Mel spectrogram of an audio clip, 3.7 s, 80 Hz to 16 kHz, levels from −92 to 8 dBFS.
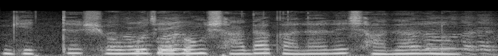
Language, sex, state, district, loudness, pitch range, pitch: Bengali, female, West Bengal, Cooch Behar, -14 LUFS, 235-250 Hz, 240 Hz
